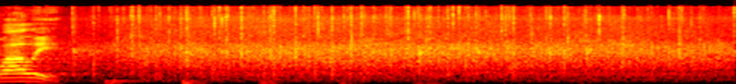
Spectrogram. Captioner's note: audience applauding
